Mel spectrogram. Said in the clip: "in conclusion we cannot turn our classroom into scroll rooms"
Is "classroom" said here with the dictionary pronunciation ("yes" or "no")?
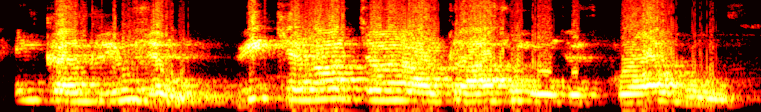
no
